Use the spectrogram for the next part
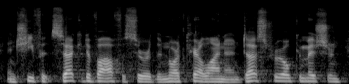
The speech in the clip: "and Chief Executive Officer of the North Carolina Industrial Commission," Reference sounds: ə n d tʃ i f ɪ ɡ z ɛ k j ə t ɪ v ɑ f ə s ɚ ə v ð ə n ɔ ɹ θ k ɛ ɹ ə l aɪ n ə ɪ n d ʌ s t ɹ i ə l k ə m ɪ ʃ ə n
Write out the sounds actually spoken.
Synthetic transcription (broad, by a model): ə n tʃ i f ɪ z ɛ k j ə t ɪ v ɑ f ə s ɚ ə v ð ə n ɔ ɹ θ k ɛ ɹ ə l aɪ n ə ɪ n d ʌ s t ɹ i l k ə m ɪ ʃ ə n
